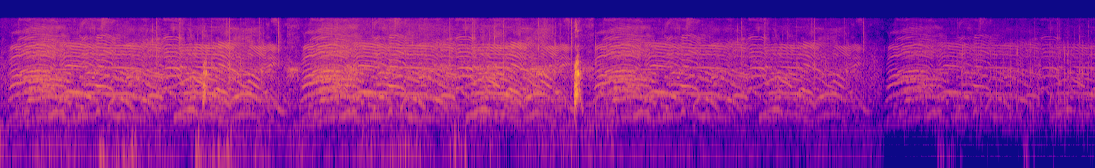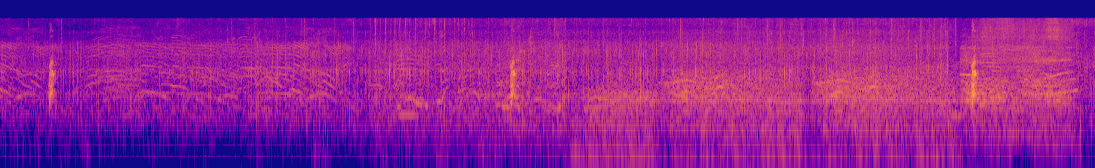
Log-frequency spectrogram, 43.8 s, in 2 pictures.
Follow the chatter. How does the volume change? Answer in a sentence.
The volume of the chatter goes down, then up.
